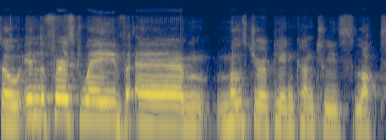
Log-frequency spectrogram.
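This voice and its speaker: Speaking very slowly with an Irish accent, a woman has a dark, mellow tone and ordinary pitch variation. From Ireland. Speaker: academic speaker on trade policy. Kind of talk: conference talk. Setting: webinar. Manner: hesitant, many fillers.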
